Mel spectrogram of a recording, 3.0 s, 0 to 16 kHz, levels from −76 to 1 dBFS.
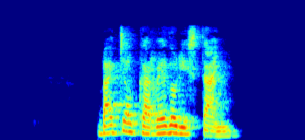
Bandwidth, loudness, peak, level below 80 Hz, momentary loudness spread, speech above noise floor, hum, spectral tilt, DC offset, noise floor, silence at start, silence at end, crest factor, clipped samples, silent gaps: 8.2 kHz; -17 LUFS; -2 dBFS; -60 dBFS; 8 LU; over 73 dB; none; -5 dB/octave; under 0.1%; under -90 dBFS; 1 s; 0.7 s; 18 dB; under 0.1%; none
